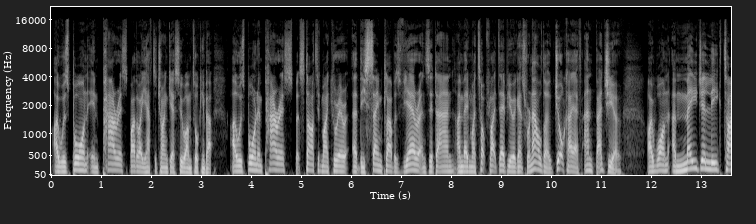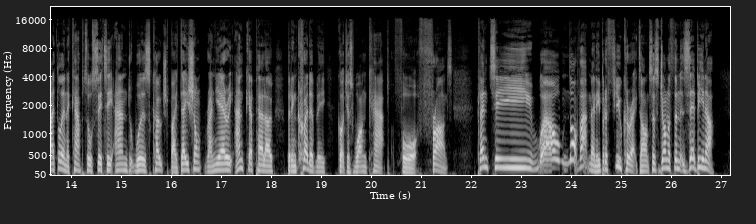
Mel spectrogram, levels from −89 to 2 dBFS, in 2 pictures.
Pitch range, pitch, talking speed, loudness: 115-155 Hz, 135 Hz, 185 wpm, -20 LUFS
